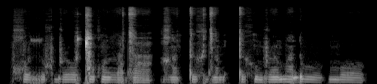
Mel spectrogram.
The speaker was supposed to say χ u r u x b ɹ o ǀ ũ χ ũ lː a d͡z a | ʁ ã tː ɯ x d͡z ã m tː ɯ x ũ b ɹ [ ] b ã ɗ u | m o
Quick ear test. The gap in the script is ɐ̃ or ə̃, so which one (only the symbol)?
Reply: ə̃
